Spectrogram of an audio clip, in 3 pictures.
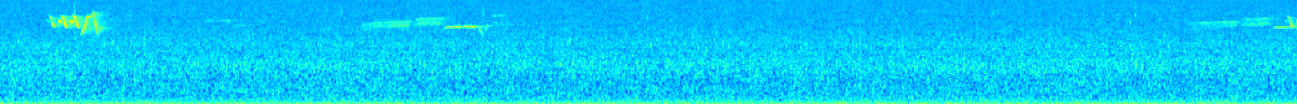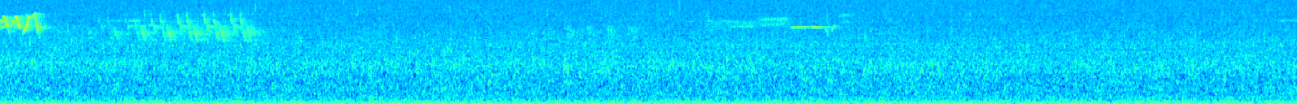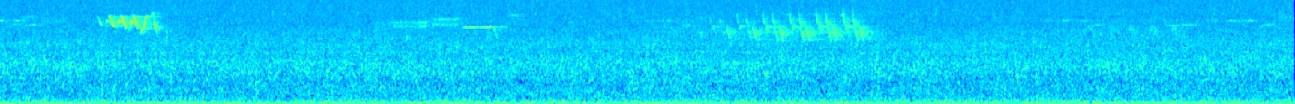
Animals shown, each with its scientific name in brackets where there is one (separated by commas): Ovenbird (Seiurus aurocapilla), Black-throated Green Warbler (Setophaga virens), Yellow Warbler (Setophaga petechia)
